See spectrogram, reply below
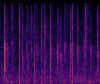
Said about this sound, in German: Und äh, mit, diesen, mit diesen Worten quasi klatscht sie in die Hände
